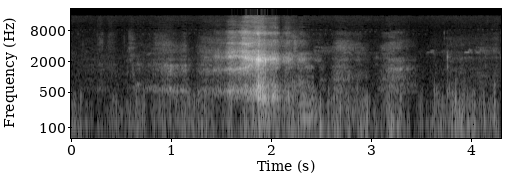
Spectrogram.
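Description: A climber's hard, noisy breathing with the effort of mantling onto the top of a boulder, swelling to its loudest about two seconds in and then easing.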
